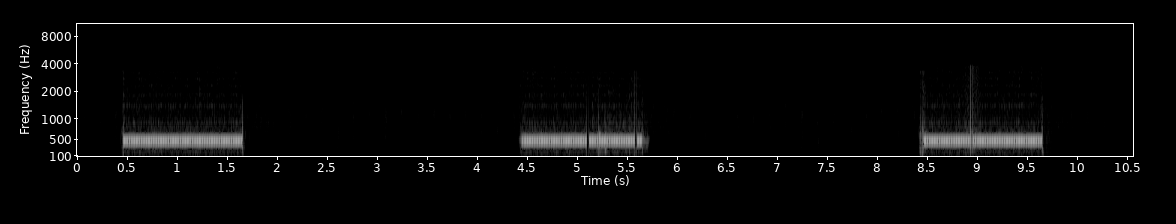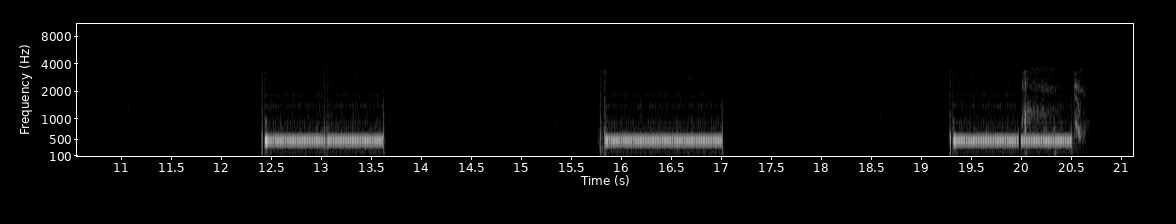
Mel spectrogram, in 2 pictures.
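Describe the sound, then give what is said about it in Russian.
A telephone ringback tone sounds while a call is placed: six identical steady mid-pitched beeps, each about a second long, separated by even gaps of a few seconds of silence, fairly quiet and alone. “Должен дозваниваться. Оставайтесь на линии.”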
